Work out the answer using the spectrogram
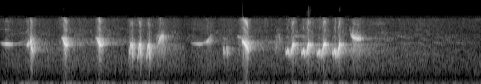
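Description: A small bird singing: a string of sharp chirps and short whistled notes, some in quick runs of three or four, over about three and a half seconds.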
